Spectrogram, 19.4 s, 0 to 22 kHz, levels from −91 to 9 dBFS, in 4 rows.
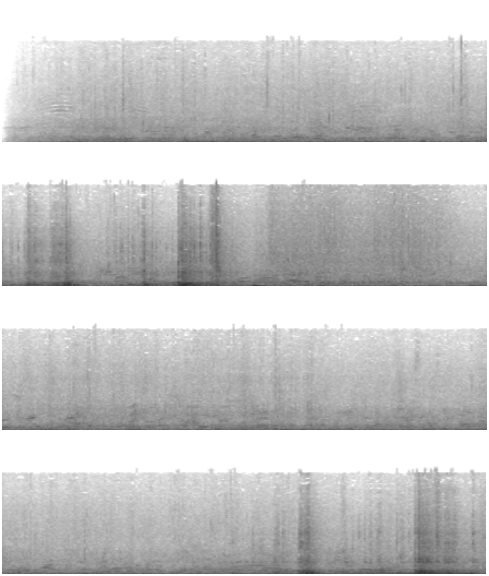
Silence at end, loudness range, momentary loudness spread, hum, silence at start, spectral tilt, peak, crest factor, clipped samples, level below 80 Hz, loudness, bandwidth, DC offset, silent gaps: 0 s; 10 LU; 12 LU; none; 0.1 s; -4.5 dB/octave; -2 dBFS; 24 dB; under 0.1%; -32 dBFS; -26 LUFS; 16.5 kHz; under 0.1%; none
